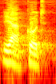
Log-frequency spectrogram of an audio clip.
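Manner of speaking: ordinary talk, nothing marked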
